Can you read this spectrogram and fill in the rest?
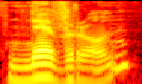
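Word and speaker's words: νεῦρον: last video so here we have neuron which in Greek is nevron its combining form is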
